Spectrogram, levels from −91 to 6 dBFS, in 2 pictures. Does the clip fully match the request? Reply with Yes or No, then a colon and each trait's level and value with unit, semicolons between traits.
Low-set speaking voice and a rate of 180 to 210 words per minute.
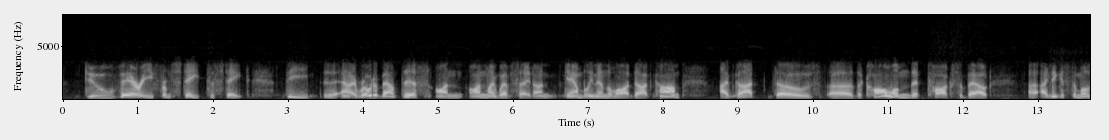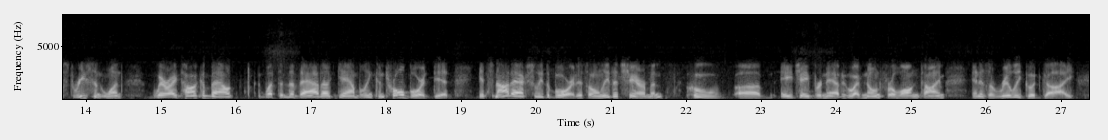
No: low, 130 Hz; average, 160 wpm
